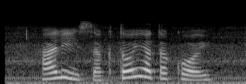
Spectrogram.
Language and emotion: Russian, neutral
